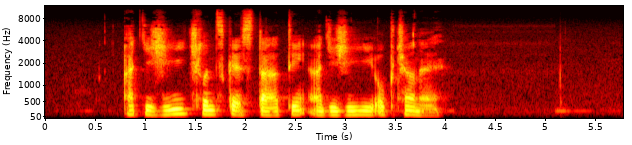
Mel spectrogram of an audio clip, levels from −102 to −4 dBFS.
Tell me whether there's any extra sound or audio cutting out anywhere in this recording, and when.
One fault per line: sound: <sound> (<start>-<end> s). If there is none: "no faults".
no faults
